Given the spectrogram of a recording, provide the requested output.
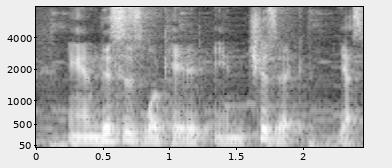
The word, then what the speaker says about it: Chiswick: least the 1600s and this is located in chizik yes it's pronounced Chiswick not Chiswick in West London so the brewery that's currently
